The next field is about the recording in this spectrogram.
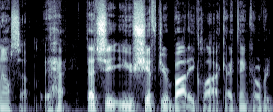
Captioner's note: chuckles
